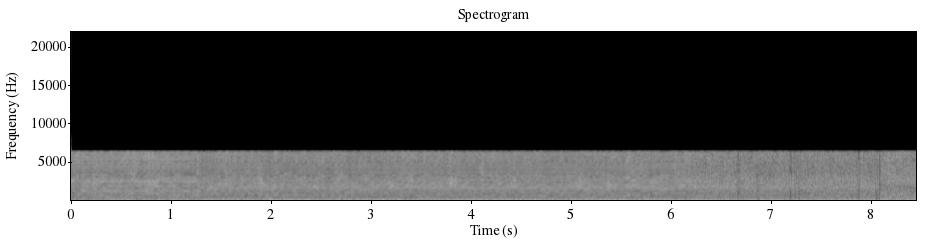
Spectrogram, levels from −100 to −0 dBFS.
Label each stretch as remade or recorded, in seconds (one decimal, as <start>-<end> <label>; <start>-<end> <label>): 0.0-6.2 remade; 6.2-8.5 recorded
